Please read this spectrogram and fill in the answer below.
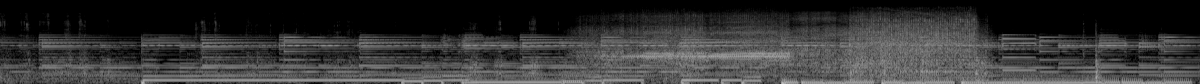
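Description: Instrumental background music plays throughout. About six seconds in, an electric jigsaw cuts a wooden trim board for about four seconds, a harsh buzzing rasp under the music that stops suddenly.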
